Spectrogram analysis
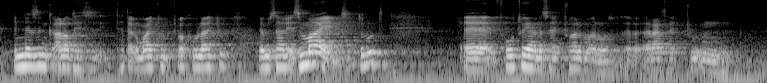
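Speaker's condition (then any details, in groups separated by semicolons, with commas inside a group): No condition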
